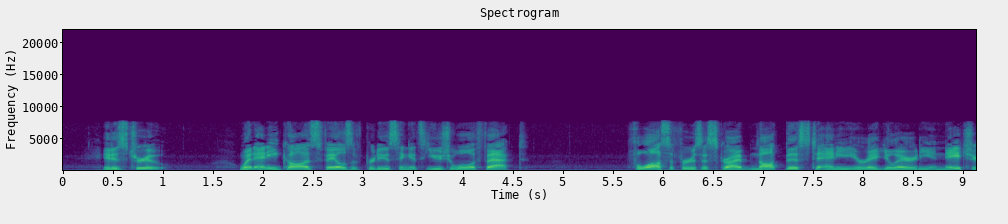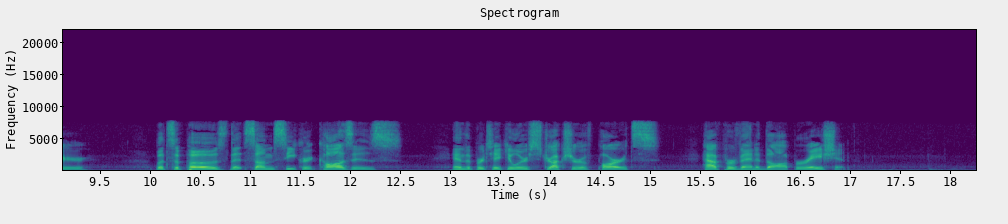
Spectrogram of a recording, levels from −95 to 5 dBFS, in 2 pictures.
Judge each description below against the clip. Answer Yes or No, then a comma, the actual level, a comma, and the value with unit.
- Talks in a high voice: No, low, 130 Hz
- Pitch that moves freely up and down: No, average, 3.5 semitones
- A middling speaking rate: No, slow, 120 wpm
